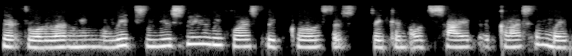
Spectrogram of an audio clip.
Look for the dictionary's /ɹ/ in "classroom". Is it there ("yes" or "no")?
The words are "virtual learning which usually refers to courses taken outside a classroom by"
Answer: no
